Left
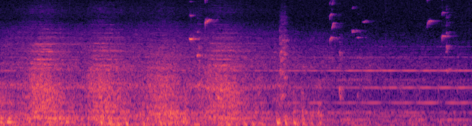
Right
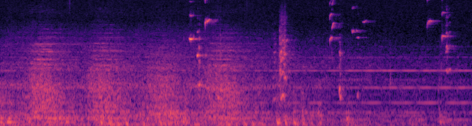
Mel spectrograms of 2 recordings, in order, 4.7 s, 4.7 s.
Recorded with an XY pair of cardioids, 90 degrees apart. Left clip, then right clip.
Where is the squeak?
30° right, 1.5 m.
